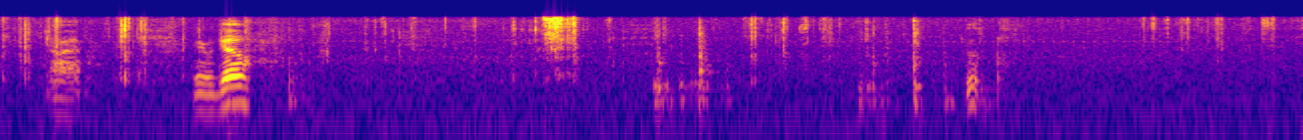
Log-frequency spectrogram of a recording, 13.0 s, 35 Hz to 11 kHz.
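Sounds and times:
plastic pouch crinkling and tearing: 0.0 - 2.0, 5.1 - 6.2, 7.4 - 8.4, 11.4 - 13.0.

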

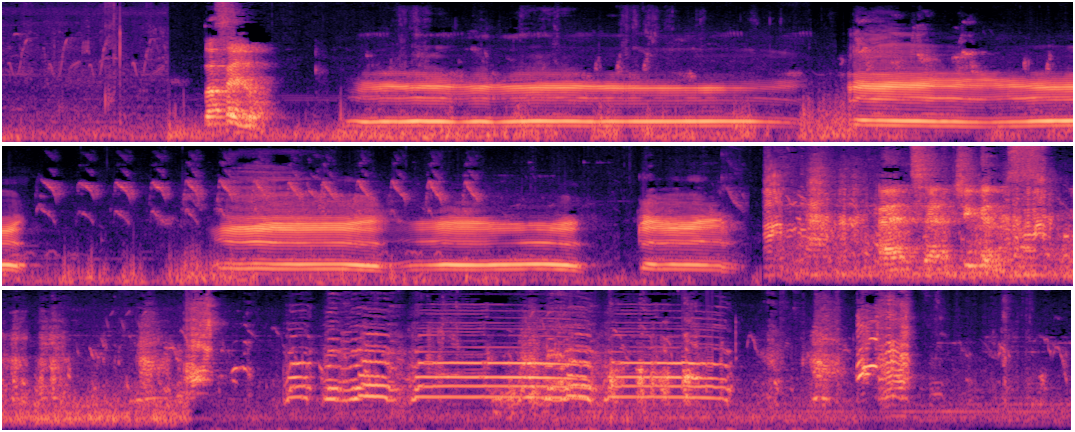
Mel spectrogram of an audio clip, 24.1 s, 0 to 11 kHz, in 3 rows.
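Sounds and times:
water buffalo lowing: 2.5 - 8.4, 9.6 - 14.6, 15.7 - 23.5.

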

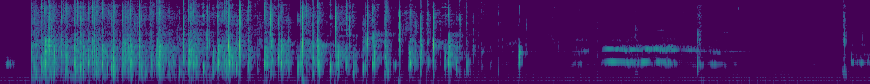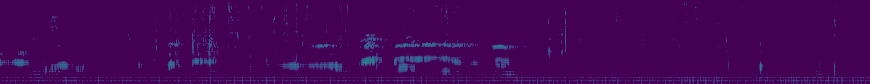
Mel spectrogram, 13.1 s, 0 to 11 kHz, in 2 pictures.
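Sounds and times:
hand clapping: 0.2 - 4.0
rooster crowing: 4.4 - 5.6.

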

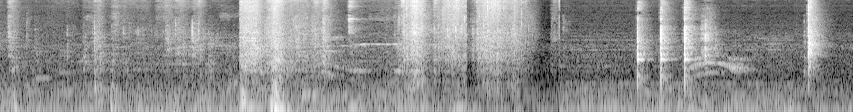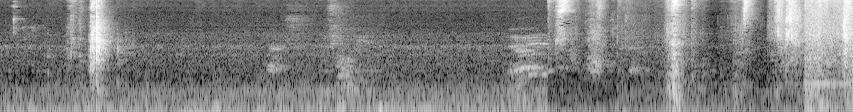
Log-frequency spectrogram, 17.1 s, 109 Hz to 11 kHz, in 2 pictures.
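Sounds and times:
paper rustling: 0.9 - 5.6.

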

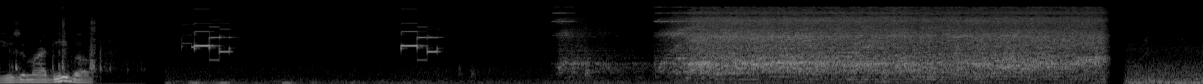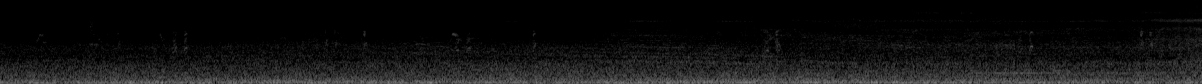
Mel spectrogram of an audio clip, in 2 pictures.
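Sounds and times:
outdoor background hum: 0.0 - 24.0
electronic beeps: 1.9 - 2.4
toy quadcopter motors whirring: 5.6 - 11.2, 17.2 - 24.0.

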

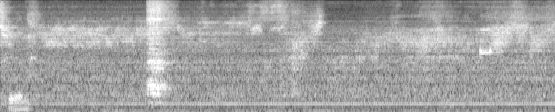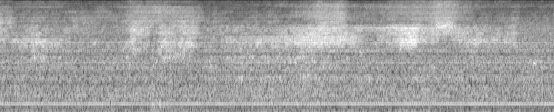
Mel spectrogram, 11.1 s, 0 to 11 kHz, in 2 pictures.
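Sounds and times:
steady low hum: 0.0 - 11.0
hot air blower hissing: 6.8 - 10.7.

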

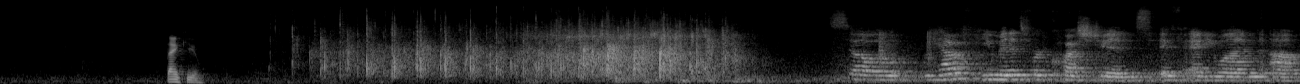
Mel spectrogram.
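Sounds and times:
audience applauding: 2.5 - 7.7.

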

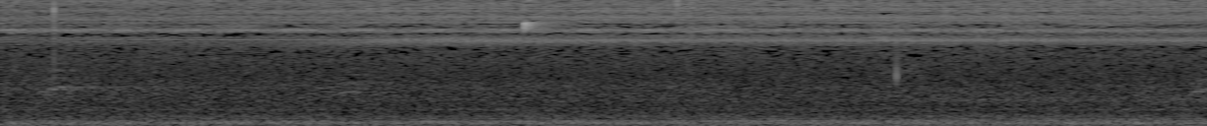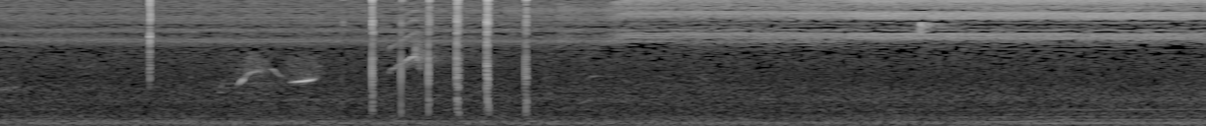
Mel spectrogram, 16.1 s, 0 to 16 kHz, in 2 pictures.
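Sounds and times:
insect chorus: 0.0 - 16.0
rising chirp calls: 9.5 - 11.1
sharp clicks: 10.5 - 11.7.

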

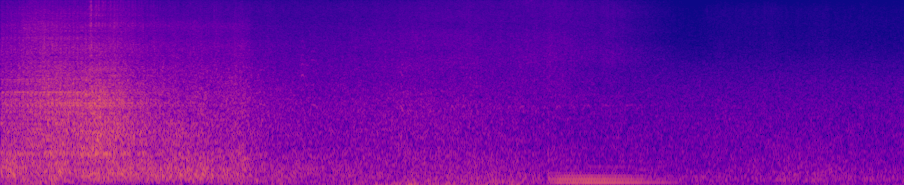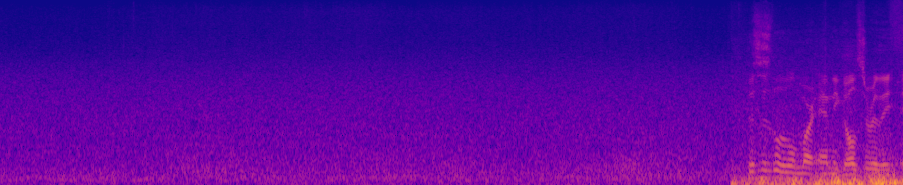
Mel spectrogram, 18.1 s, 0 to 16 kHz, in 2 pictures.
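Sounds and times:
ocean surf: 0.0 - 17.6
wind: 0.0 - 18.0
low musical tone: 4.8 - 7.2.

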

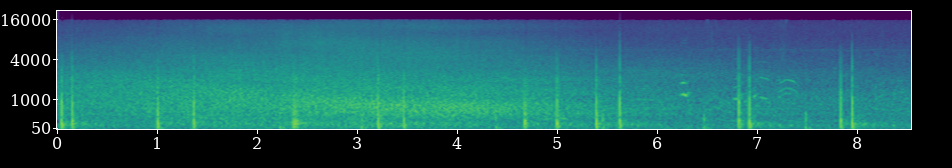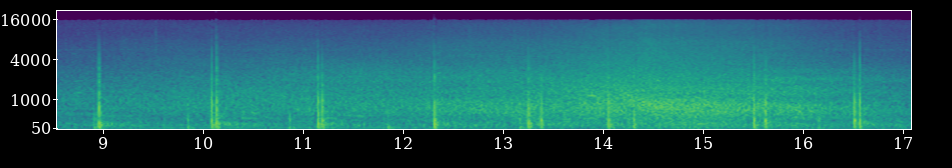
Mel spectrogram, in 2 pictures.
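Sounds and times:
firework hiss: 0.0 - 17.0
firework shells booming: 0.0 - 17.0.

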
